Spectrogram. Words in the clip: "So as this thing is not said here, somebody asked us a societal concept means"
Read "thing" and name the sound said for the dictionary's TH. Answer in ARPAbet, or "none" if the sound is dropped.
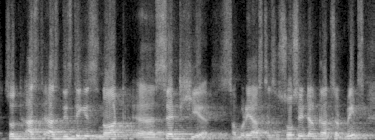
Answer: T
